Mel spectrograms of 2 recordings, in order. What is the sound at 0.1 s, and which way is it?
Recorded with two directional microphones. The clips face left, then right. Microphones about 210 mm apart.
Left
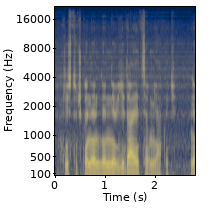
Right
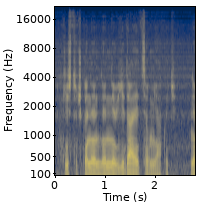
Speech, centre (ahead or behind).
